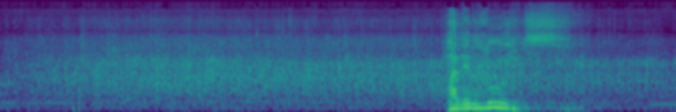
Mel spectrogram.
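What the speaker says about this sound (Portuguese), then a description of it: "dá uma linda salva de palmas a Ele" A church congregation gives a soft, steady wash of clapping in the background for several seconds, then a voice calls out loudly over it as the sound fades.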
